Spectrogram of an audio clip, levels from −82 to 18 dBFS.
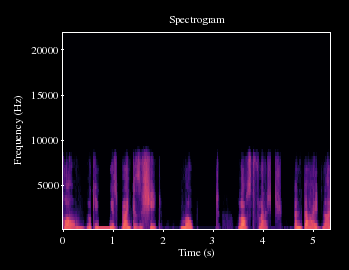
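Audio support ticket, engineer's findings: Muffled, hoarse, slightly robotic speech throughout, nothing above about 8.6 kHz. Opus voice compression, SILK wideband mode near 10 kbps, coarsely coded excitation.

Speech freezes flat at 0.71–0.94 s, 2.71–3.05 s and 4.16–4.24 s, then resumes where it stopped, softly. Underrun with held sample: output buffer ran empty, converter held its last value.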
